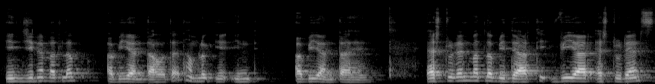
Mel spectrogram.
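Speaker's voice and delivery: ordinary talk, nothing marked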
